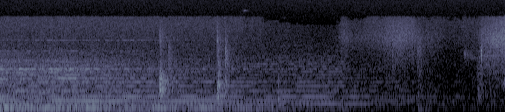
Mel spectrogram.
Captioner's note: heels clack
